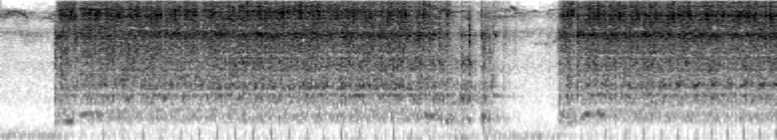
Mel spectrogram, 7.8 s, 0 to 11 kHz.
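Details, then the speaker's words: Early Gravely garden tractor (1961 or 1973) with no governor, cool weather: two long bursts of steady cranking at three to four compression beats a second with no firing; won't start, tank nearly empty. "I thought it had gas in it. It has gas in it. It has a very little bit. Nah, it doesn't really have anything in it."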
